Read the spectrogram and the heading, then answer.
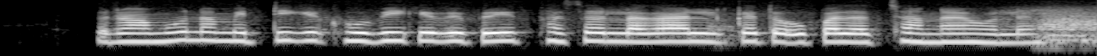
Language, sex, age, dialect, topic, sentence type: Maithili, female, 25-30, Angika, agriculture, statement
